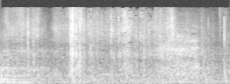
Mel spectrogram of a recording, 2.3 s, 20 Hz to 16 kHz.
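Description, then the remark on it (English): Soft, continuous rustling of Bible pages as an audience opens their Bibles to Psalm 96, many overlapping flips and crinkles blending into a steady papery wash, with one brief louder riffle. No voices. “Psalm 96 you have your Bibles, and I years ago as a, as a pastor, I, I would get so excited when I would hear, I would always say, This is my favorite sound.”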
